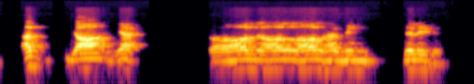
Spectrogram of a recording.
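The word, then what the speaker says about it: अध्याय: Again I told you, in order to be very brief, in order to just compose 8 syllables per quarter, the word Adhyaya having 3 letters, Ad-ya-ya.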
